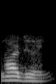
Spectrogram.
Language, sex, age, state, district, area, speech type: Nepali, female, 30-45, West Bengal, Kalimpong, rural, conversation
